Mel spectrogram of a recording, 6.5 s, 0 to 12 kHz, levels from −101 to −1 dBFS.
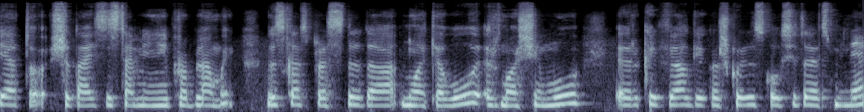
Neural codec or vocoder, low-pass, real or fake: vocoder, 44.1 kHz, 128 mel bands, Pupu-Vocoder; 10.8 kHz; fake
